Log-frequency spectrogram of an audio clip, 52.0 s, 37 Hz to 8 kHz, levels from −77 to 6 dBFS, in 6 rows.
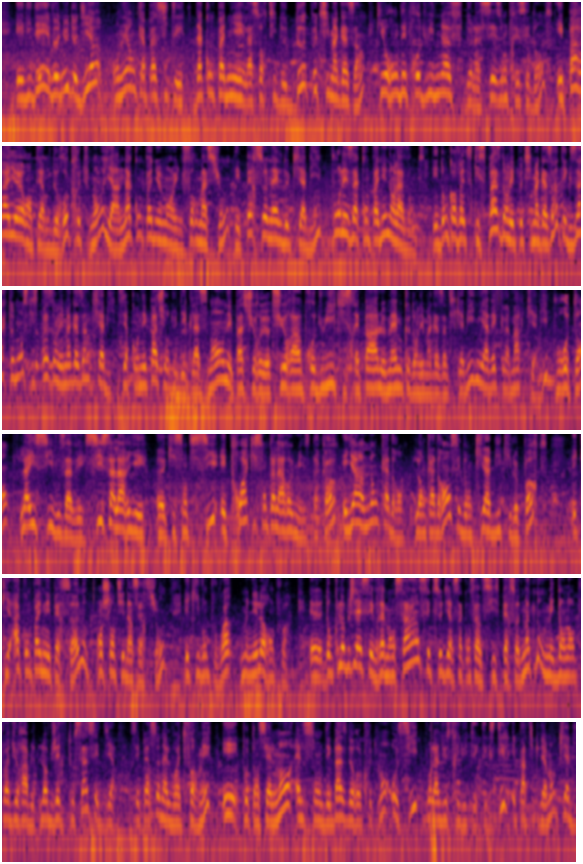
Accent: French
